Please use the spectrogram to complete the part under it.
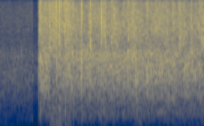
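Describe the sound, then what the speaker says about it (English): An audience at a STEM women's congress in Barcelona suddenly bursts into loud, sustained applause that continues to the end, with dense clapping filling the room. "we can give that a round of applause"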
